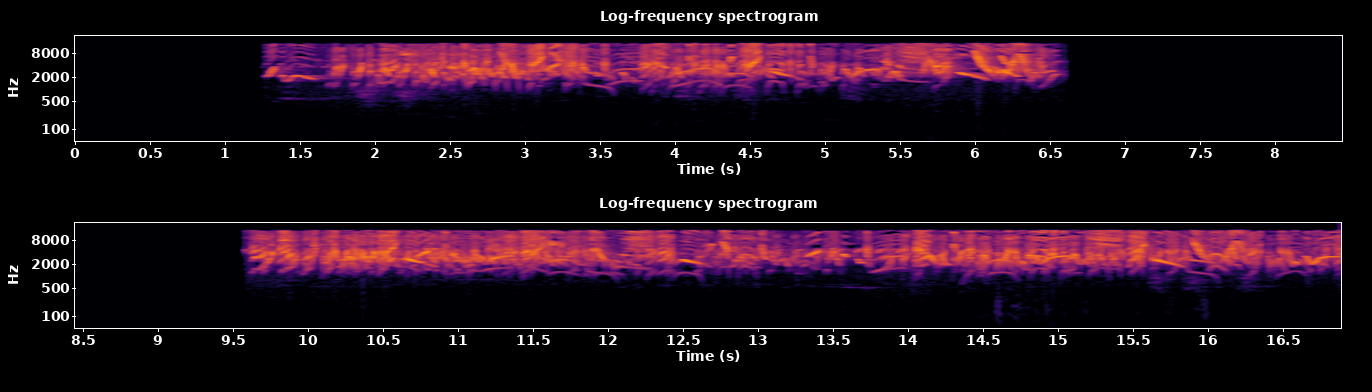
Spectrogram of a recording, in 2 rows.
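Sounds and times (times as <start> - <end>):
red-crested cardinal fighting calls: 1.3 - 6.6, 9.6 - 16.8.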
